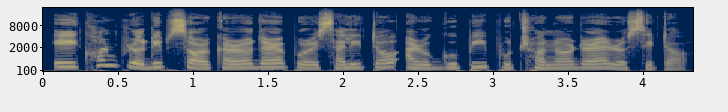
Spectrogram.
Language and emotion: Assamese, neutral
